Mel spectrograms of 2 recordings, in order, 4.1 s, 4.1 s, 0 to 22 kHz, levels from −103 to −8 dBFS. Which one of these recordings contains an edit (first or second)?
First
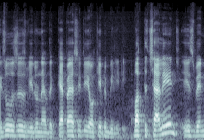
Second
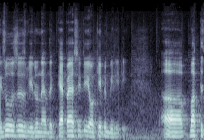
first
